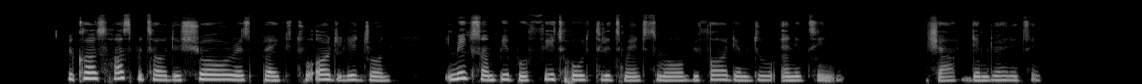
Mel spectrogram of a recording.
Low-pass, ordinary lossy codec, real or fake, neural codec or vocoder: 10.8 kHz; AAC, 64 kbps; real; none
